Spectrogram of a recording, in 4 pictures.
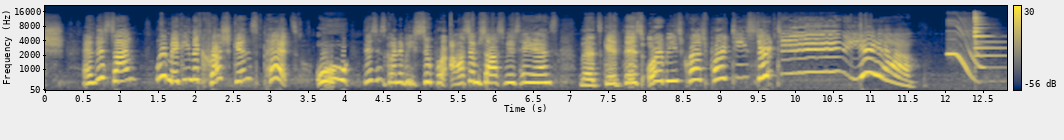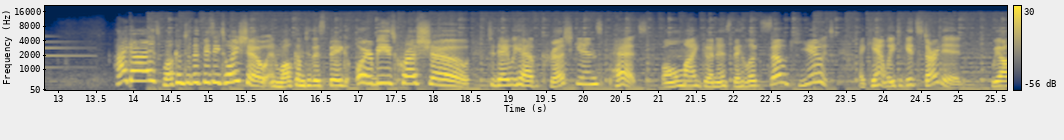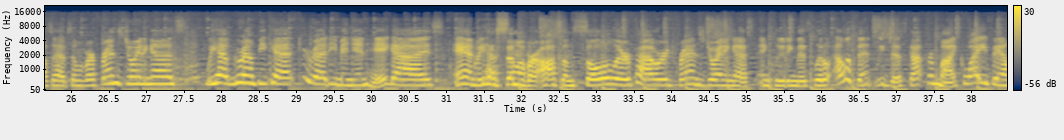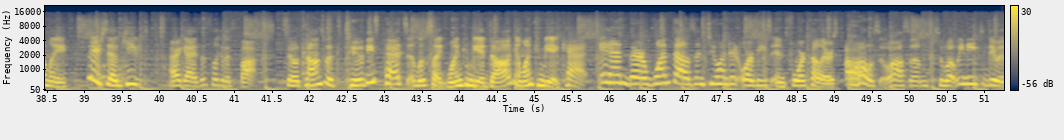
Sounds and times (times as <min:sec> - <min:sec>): Speech: 0:00.0 - 0:11.7, 0:13.8 - 0:51.2.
